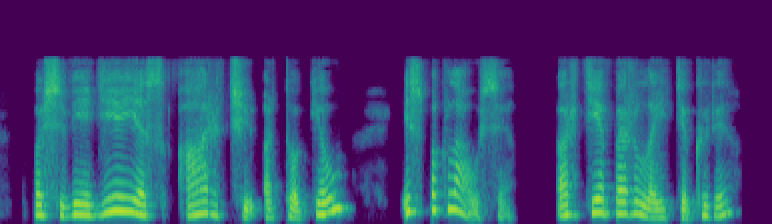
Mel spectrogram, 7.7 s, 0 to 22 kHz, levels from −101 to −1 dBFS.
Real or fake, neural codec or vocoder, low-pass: fake; codec, 16 kHz in and 24 kHz out, 1 kbps, XY-Tokenizer; 7.2 kHz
